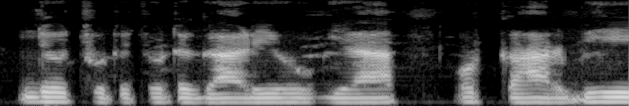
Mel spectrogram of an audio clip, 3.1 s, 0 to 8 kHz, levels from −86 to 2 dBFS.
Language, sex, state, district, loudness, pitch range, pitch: Hindi, male, Jharkhand, Garhwa, -19 LUFS, 120-130 Hz, 120 Hz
